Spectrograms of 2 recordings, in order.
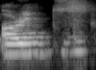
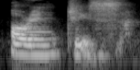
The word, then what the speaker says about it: oranges: We can't say orang. We need to separate and we put in the sound E there. oranges.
